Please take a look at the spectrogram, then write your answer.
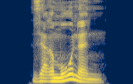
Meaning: dative plural of Sermon
- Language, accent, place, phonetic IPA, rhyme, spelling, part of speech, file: German, Germany, Berlin, [zɛʁˈmoːnən], -oːnən, Sermonen, noun, De-Sermonen.ogg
